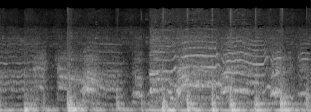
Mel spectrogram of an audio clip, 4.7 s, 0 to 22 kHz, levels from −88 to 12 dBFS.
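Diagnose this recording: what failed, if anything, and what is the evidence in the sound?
At 0.36 s, 2.24 s and 3.23 s the sound jumps forward. The first and last jumps lose about a tenth of a second and the middle one about 0.4 s. These are compressed frames skipped at the codec or storage stage. Whole frames, around four and around fifteen of them, which fits a 26.1 ms frame, are missing or rejected by the decoder as damaged.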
